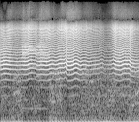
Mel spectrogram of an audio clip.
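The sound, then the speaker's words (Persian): A fly buzzes steadily for the whole stretch, its droning whine wavering slightly in pitch as it hovers, with no voices present. “خو مگس جان، گاهی وقتم شده که یک چشم آرام خو کده باشی، چرا که همیشه در گشت هستی؟”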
